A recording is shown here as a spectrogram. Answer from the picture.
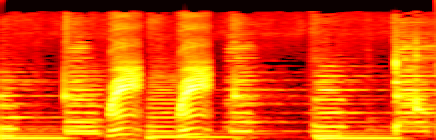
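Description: Playful background music with a steady bass beat; about halfway through, two short squeaky notes bend up and back down.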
